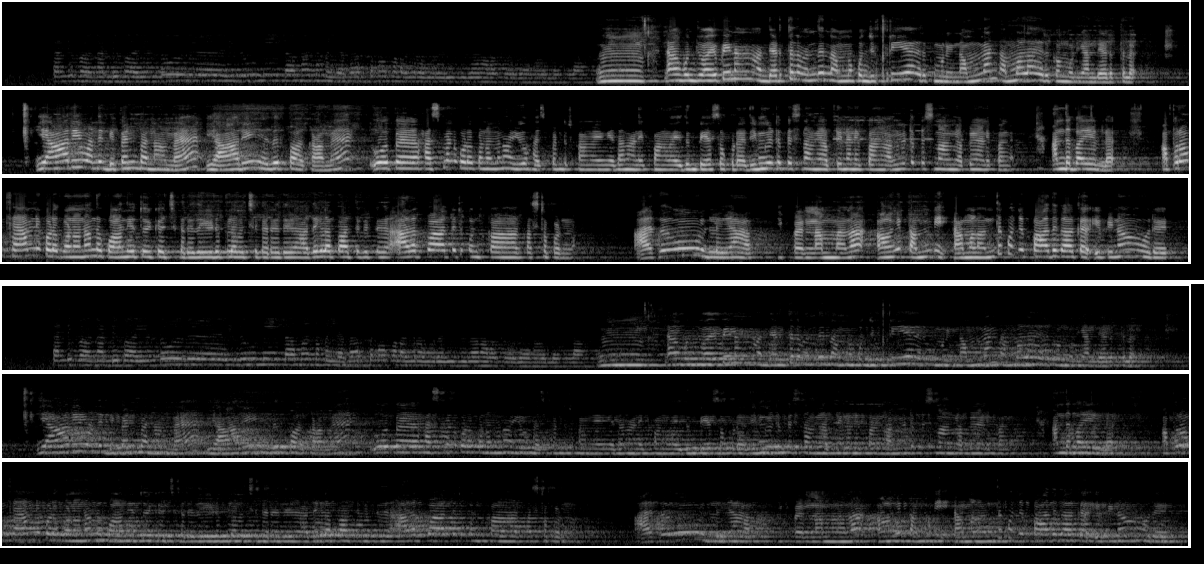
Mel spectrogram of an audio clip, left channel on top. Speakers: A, on the right (about 45°); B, on the left (about 75°).
A: கண்டிப்பா வா கண்டிப்பா எந்த ஒரு இதுவுமே இல்லாம நம்ம எதார்த்தமா பழகற ஒரு இதுதா நமக்கு வேணு இல்லைங்களா
B: ம் நா கொஞ்சோ எப்டின்னா அந்த எடத்துல வந்து நம்ம கொஞ்ச ஃப்ரீயா இருக்க முடியு நம்ம நம்மலா இருக்க முடியு அந்த எடத்துல யாரையு வந்து டிபெண்ட் பண்ணாம யாரையு எதிர்பாக்காம ஓ இப்ப ஹஸ்பண்ட் கூட போணோம்னா ஐயோ ஹஸ்பண்ட் இருக்காங்க இவங்க எதா நெனைப்பாங்களா எது பேசக்கூடாது இவங்கிட்ட பேசினாங்க அப்டின் நெனைப் பாங்க அவங்ககிட்ட பேச அவங்க அப்டி நெனைப்பாங்க அந்த பயோ இல்ல அப்புறோ ஃபேமிலி
A: ம்
B: கூட போனோனா அந்த கொழந்தைய தூக்கி வச்சுக்கிறது இடுப்புல வச்சிக்கிறது அதுகள பாத்துக்கிட்டு அத பாத்துட்டு கொஞ்சோ கா கஷ்டப்பட்ணு அதுவு இல்லையா இப்ப நம்மதா அவங்க தம்பி நம்மள வந்து கொஞ்சோ பாதுகாக்க எப்டின்னா ஒரு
